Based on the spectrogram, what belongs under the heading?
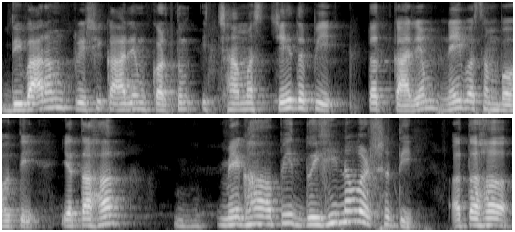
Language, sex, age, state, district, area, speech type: Sanskrit, male, 18-30, Odisha, Bargarh, rural, spontaneous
